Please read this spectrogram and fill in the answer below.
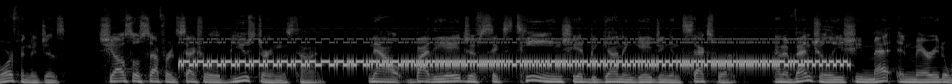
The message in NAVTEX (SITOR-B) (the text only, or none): AFTER RECEIVING A DOCTOR RER.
